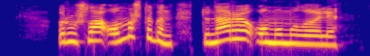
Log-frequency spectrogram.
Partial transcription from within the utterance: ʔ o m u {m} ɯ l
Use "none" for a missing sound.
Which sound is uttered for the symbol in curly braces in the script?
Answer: m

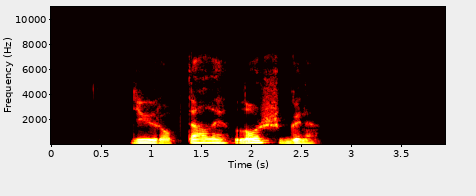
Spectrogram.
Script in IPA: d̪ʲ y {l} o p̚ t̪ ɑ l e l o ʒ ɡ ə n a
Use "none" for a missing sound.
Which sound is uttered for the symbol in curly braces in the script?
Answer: ɾ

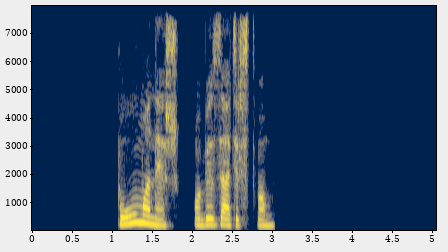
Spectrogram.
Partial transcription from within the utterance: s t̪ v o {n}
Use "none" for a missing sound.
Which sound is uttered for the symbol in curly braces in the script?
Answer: m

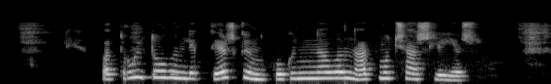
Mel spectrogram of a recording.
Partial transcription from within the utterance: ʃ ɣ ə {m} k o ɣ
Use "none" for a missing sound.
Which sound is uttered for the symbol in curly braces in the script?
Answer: n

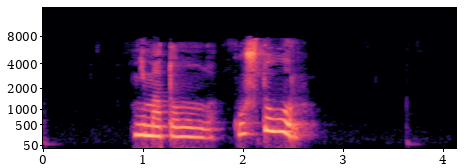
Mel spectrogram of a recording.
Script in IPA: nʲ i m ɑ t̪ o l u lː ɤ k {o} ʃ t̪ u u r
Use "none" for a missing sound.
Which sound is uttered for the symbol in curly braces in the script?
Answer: u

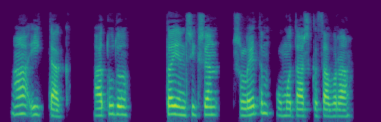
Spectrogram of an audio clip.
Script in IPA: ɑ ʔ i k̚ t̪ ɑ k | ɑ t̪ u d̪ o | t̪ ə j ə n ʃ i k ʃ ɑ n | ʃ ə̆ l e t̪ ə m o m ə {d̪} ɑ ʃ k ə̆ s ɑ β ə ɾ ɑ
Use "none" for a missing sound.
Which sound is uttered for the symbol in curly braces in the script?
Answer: t̪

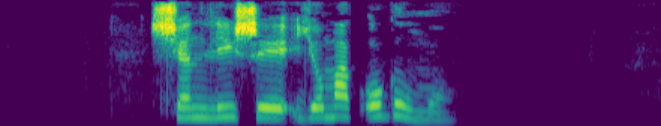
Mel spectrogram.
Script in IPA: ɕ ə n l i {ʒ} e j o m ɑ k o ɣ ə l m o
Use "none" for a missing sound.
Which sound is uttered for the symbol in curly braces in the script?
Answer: ʃ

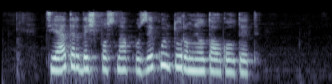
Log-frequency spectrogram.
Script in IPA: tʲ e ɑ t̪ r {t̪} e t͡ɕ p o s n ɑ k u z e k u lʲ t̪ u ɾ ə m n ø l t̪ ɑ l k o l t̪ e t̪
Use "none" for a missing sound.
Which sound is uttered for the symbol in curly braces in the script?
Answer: d̪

